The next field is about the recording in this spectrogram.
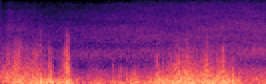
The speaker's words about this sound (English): So we have waves crashing in the background. It is the last full day of being at the beach.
